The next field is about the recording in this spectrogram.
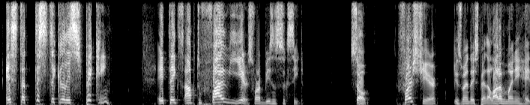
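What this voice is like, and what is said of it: Speaks English with an accent. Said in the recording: “Even though I have my accent, I live here in United States”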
